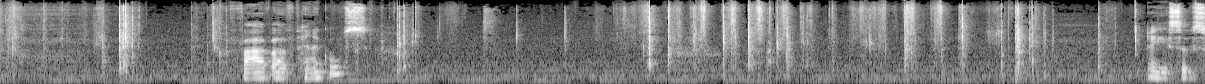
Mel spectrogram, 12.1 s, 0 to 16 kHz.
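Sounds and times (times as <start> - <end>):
cards shuffling with snaps: 0.9 - 2.3, 5.6 - 11.2.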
